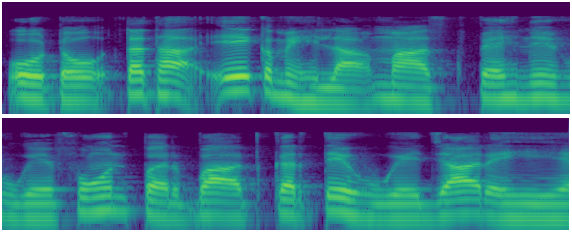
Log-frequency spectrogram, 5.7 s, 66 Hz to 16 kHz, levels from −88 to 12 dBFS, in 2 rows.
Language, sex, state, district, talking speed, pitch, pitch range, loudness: Hindi, male, Chhattisgarh, Sukma, 160 wpm, 140 Hz, 125-160 Hz, -16 LUFS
